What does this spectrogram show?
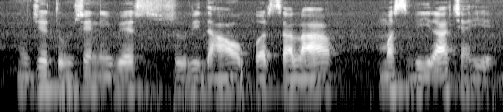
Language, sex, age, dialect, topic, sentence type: Hindi, male, 46-50, Kanauji Braj Bhasha, banking, statement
